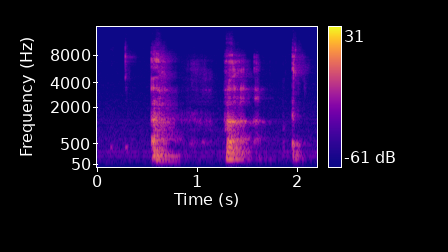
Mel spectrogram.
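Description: Two short, guttural vocal sounds from a deaf man signing, about half a second and just over a second in.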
